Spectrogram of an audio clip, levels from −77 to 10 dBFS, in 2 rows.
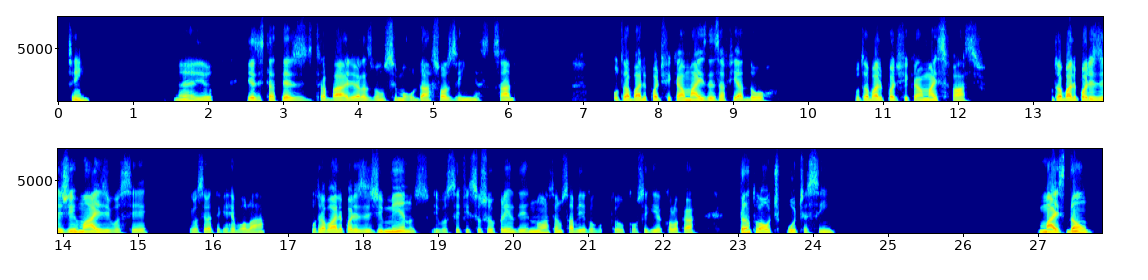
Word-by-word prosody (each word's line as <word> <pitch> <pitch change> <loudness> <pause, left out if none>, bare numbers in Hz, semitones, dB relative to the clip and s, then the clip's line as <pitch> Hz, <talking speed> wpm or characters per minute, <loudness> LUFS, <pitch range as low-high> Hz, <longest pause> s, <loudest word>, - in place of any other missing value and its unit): Sim. 160 +6 -1 1.1
Né, 140 +6 -1
e 145 - -2
eu 155 0 -2 0.5
e - - +2
as 140 0 +3
estratégias 135 -4 0
de 105 - -19
trabalho 90 +2 +2
elas 90 +2 +1
vão 115 +2 -4
se 125 - -8
moldar 110 -1 -2
sozinhas, 95 -6 -3
sabe? 140 +1 0 1.3
O - - -1
trabalho 120 +3 +4
pode 130 0 +1
ficar 120 -2 +2
mais 120 +3 +4
desafiador. 100 -6 0 1.1
O - - -7
trabalho 115 +3 +3
pode 125 -1 -1
ficar 120 -1 -1
mais 125 +4 +1
fácil. 100 -1 -2 0.9
O - - -12
trabalho 150 +2 +5
pode 150 +1 +4
exigir 145 -1 +2
mais 135 +2 +4
de 125 - -2
você, 110 +3 -6 0.6
e - - -12
você 100 +1 -6
vai 100 - 0
ter - - -13
que - - -12
rebolar. 105 +2 -4 0.6
O - - -7
trabalho 140 +2 +2
pode 145 -1 0
exigir 135 0 -2
menos, 135 -5 +2
e - - -11
você 120 +1 -9
fi 125 - -10
se 135 +3 -8
surpreender, 125 -4 -3
"Nossa, 160 +4 -2
eu - - -1
não - - -2
sabia 135 -2 -3
que 130 - -8
e - - -10
que 140 +3 -16
eu 120 - -7
conseguia 115 0 -7
colocar 105 -1 -2 0.6
tanto 185 +2 +3
output 135 -5 0
assim". 115 +3 -6 2.7
Mas 120 0 +6
não 155 +5 +6
125 Hz, 140 wpm, -23 LUFS, 110-140 Hz, 2.7 s, Mas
